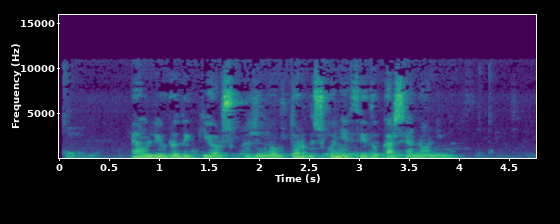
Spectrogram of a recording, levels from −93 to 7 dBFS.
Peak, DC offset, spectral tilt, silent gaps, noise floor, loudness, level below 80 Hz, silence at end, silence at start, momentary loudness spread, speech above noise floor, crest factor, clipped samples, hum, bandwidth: -2 dBFS; under 0.1%; -4.5 dB/octave; none; -54 dBFS; -20 LUFS; -54 dBFS; 0.8 s; 0.05 s; 11 LU; 34 dB; 18 dB; under 0.1%; none; 11.5 kHz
